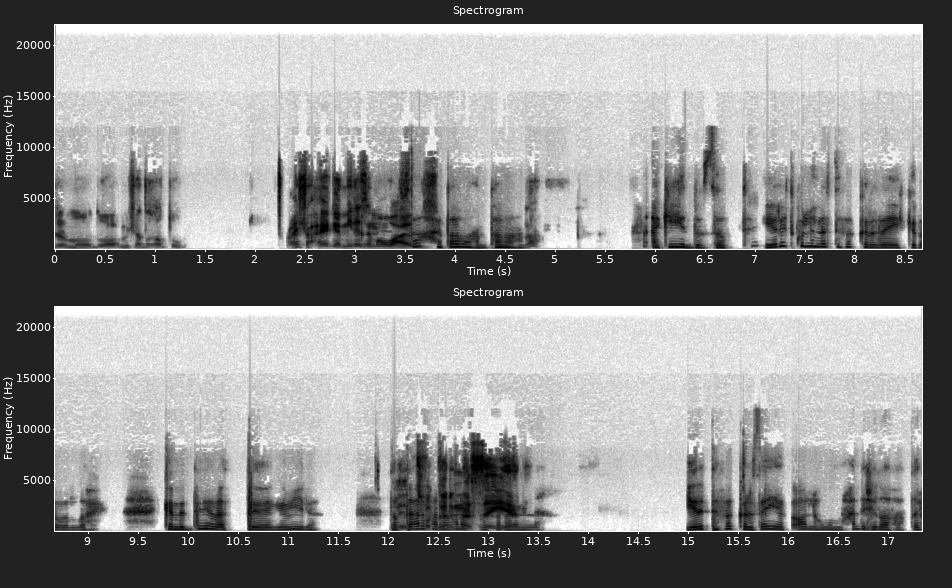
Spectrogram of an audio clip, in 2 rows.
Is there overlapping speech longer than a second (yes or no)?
yes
